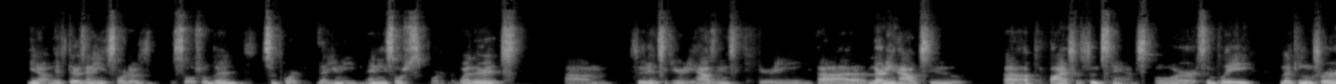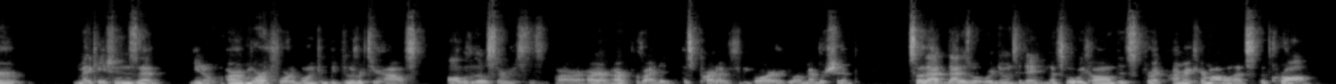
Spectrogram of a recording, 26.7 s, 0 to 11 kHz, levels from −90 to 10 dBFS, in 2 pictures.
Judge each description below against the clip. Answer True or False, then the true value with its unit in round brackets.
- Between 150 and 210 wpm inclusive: True (190 wpm)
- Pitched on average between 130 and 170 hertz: False (115 Hz)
